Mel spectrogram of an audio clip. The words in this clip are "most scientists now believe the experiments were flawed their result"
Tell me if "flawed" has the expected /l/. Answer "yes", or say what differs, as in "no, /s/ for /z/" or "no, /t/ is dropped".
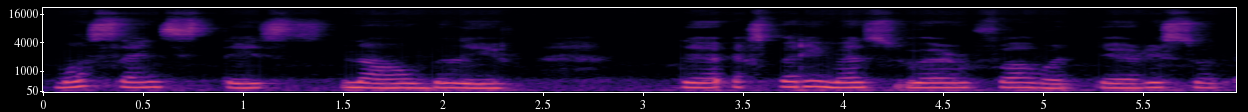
no, /w/ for /l/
